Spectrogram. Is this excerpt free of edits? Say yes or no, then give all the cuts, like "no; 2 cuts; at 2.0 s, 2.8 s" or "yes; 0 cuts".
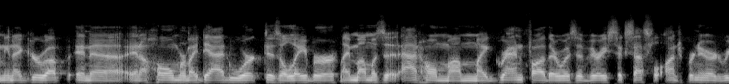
no; 1 cut; at 3.4 s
